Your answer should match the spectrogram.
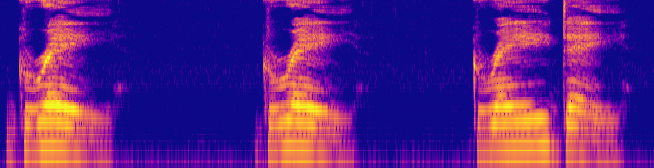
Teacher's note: we're going to start with the tense mid front vowel which is a a Gray Gray day and again this is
